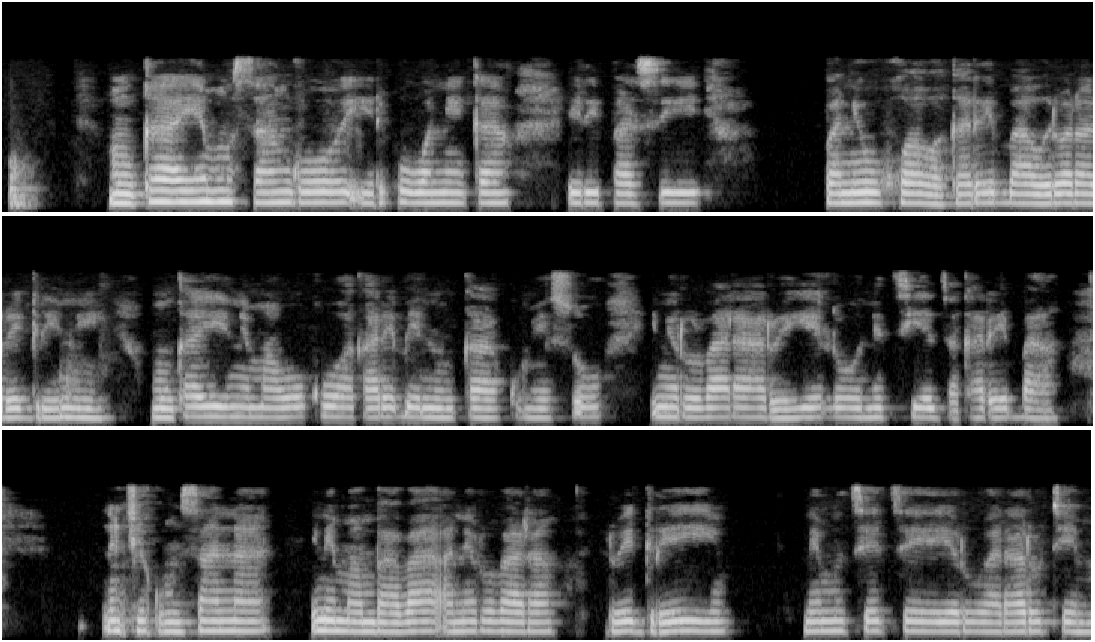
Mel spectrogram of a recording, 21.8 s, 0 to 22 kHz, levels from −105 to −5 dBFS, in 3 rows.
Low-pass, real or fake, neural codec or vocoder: 7.2 kHz; real; none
